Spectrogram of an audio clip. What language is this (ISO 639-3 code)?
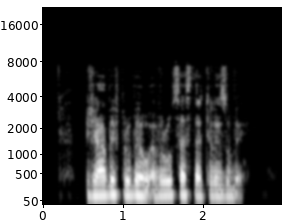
ces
